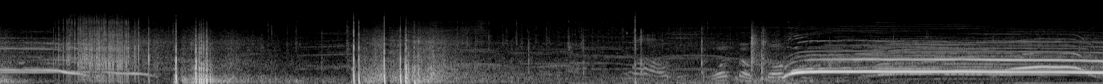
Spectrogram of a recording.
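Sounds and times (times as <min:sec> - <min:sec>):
firework hiss and crackle: 0:00.0 - 0:08.3
whistling firework tone: 0:00.0 - 0:11.0
firework mortar bangs: 0:00.8 - 0:05.5.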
